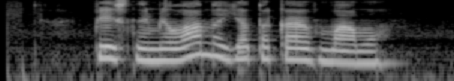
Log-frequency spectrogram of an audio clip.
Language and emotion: Russian, positive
